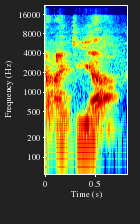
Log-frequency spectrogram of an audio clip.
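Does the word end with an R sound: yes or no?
no. The word ends without any R sound. "which is the word idea"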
